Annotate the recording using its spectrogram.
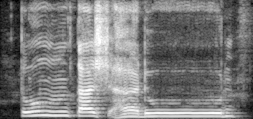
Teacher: Jadi tidak ada yang dengung mim sukun dengan ta.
